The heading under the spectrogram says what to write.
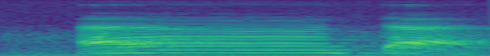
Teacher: Jadi er bab ikhfa ni dia ikhfa dari sudut maksud ikhfanya adalah kita mensamarkan bunyi huruf nun. Maksudnya kita tak boleh sebut huruf nun dengan jelas. Contoh kita baca anta, tak boleh baca anta.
